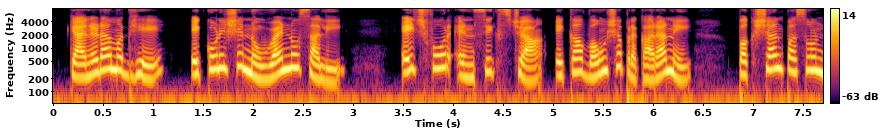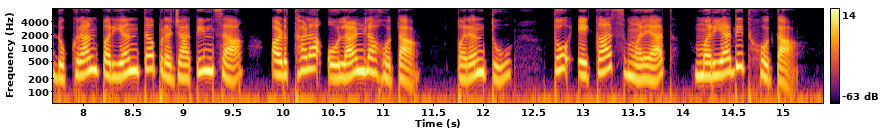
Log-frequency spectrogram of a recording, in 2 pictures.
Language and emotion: Marathi, neutral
